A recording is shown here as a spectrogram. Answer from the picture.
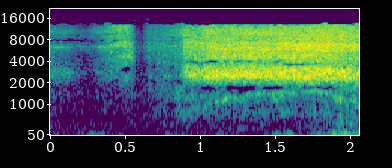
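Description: Bear-bag cord sliding over a tree branch as the food bag is lowered: a steady rubbing hiss that starts about a second in.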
